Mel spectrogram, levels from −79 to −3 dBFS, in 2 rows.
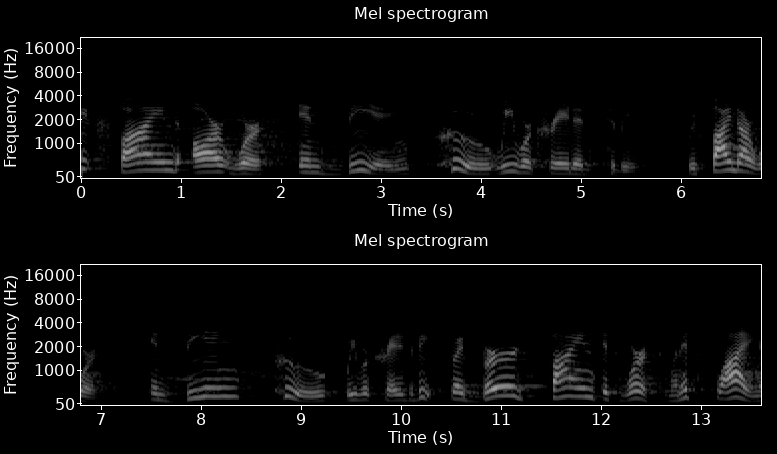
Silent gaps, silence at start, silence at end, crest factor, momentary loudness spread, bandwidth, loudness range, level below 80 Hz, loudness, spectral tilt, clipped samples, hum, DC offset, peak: none; 0 s; 0 s; 22 dB; 19 LU; 19 kHz; 8 LU; under -90 dBFS; -45 LUFS; -6 dB/octave; under 0.1%; none; under 0.1%; -24 dBFS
